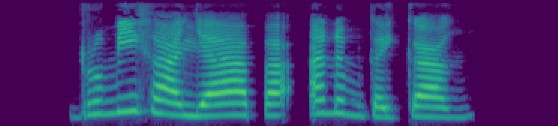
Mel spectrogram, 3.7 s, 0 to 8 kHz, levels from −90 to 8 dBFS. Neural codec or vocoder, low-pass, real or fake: none; 7.2 kHz; real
